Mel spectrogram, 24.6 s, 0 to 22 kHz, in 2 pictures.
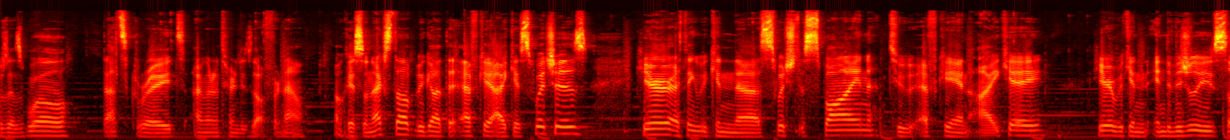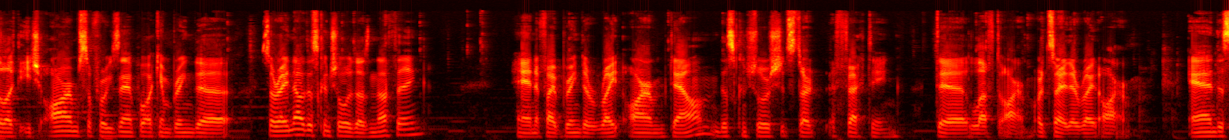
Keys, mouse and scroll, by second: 1.6 click, 3.1 q, 6.0 shift+middle click, 6.7 shift+middle click, 7.6-10.1 drag, 10.6-10.9 shift+middle drag, 11.2 middle click, 11.5-12.0 shift+middle drag, 12.7 shift+middle drag, 13.3 middle click, 14.5-14.8 drag, 15.0 middle click, 15.6 click, 16.1 e, 16.4 click, 18.0 click, 19.4-21.5 drag, 22.5 e, 22.9-23.9 drag, 24.1 shift+middle drag.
